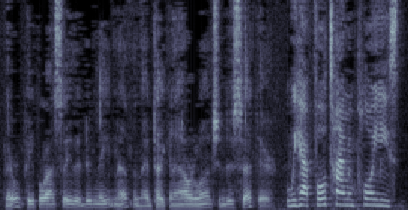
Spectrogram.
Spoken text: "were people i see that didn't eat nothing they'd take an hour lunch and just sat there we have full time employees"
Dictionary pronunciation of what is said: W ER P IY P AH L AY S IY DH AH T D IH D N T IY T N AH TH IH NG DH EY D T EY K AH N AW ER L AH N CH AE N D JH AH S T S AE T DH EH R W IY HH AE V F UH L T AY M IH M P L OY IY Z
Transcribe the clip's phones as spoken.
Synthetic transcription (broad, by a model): W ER P IY P L AY S IY DH AH T D IH D N T IY T N AH TH IH NG DH EY D T EY K AH N AW ER L AH N CH N JH AH S T S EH T DH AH R W IY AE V F UH L T AY M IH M P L OY IY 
